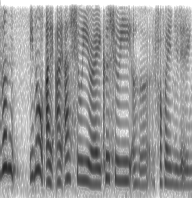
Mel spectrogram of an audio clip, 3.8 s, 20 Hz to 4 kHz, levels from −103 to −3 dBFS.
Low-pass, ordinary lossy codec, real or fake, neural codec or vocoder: 3.6 kHz; none; fake; codec, 16 kHz in and 24 kHz out, 0.9 kbps, LongCat-Audio-Codec, fine tuned four codebook decoder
